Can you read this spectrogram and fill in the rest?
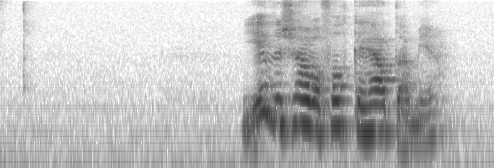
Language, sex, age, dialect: Faroese, female, 36-60, Suðuroy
